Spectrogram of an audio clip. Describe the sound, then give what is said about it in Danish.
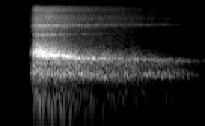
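A single deep, airy breath, drawn in through the nose and let out through the mouth, rushing in strongly and then slowly tapering off over about two seconds, with no talking around it. “Og så selvfølgelig lige starte med at tage en dyb vejrtrækning, dyb indånding ind gennem næsen, ud gennem munden.”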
